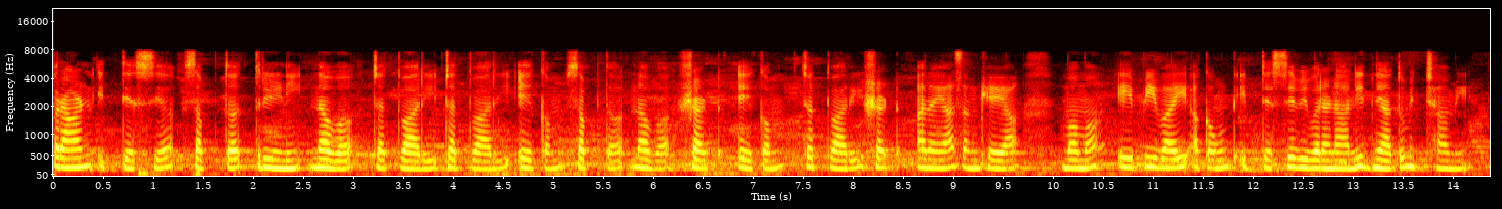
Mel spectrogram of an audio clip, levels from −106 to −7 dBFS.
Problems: constant background noise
